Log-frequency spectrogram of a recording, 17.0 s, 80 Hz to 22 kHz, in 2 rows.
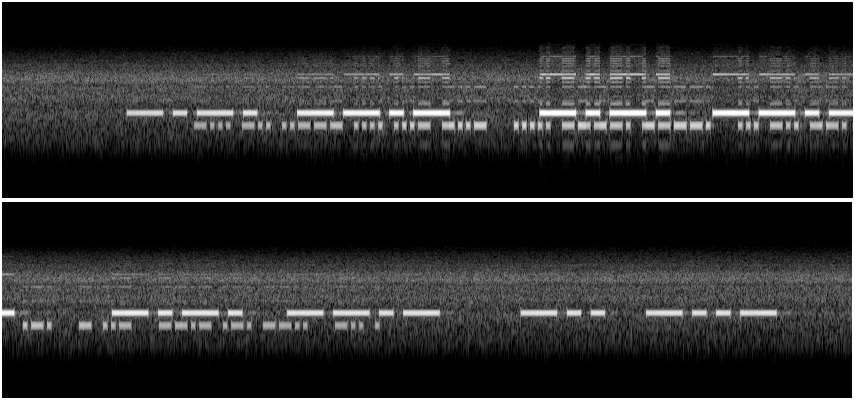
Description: Morse code, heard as two keyed tones, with radio static, fading and room echo. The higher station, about 10 wpm, 920 Hz: CQ CQ CQ DX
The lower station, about 30 wpm, 650 Hz: BD2HVX 599 SDG R TU QRZ DE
